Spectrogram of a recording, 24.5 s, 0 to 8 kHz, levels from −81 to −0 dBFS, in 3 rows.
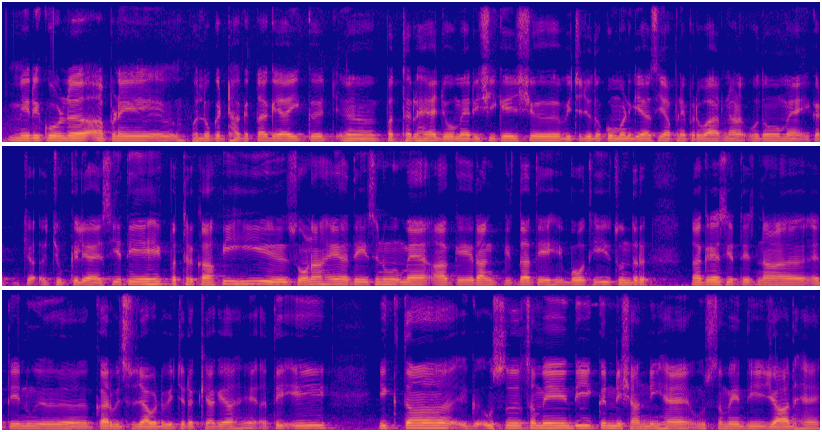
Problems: constant background noise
